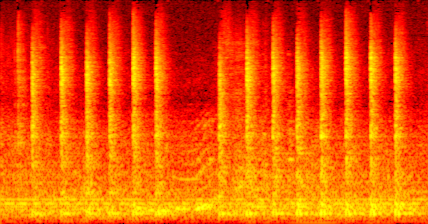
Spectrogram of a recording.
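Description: Chalk on a blackboard drawing a row of short tick marks in quick strokes, about four to five a second, with a brief break about halfway.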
